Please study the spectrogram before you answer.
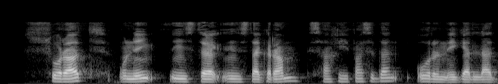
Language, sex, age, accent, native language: Uzbek, male, 25-34, Qashqadaryo, Uzbek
